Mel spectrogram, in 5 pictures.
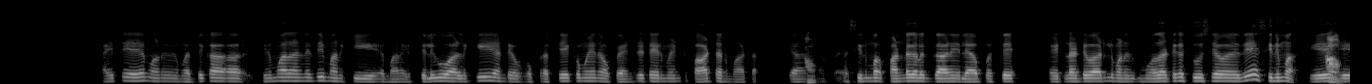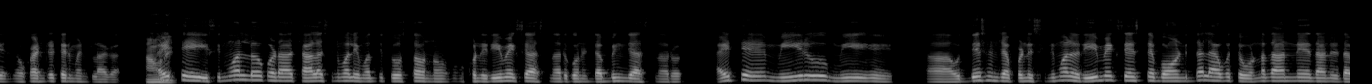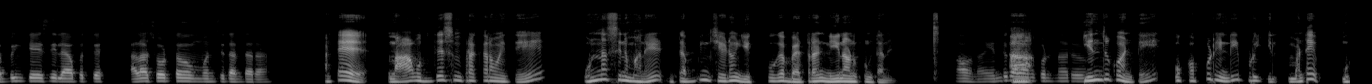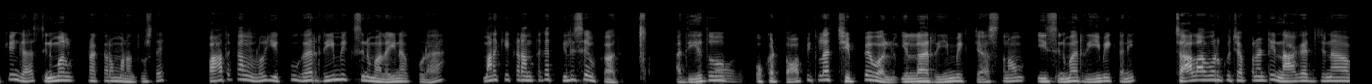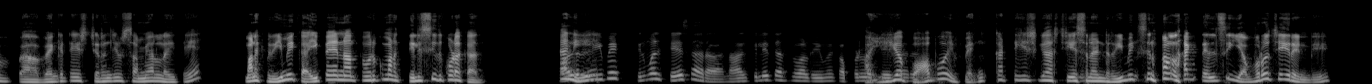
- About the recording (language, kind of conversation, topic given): Telugu, podcast, సినిమా రీమేక్స్ అవసరమా లేక అసలే మేలేనా?
- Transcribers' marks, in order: in English: "ఎంటర్‌టైన్‌మెంట్ పార్ట్"; other noise; in English: "ఎంటర్‌టైన్‌మెంట్‌లాగా"; in English: "రీమేక్స్"; in English: "డబ్బింగ్"; in English: "రీమేక్స్"; in English: "డబ్బింగ్"; in English: "డబ్బింగ్"; in English: "బెటర్"; lip smack; in English: "రీమిక్స్"; lip smack; in English: "టాపిక్‌లా"; in English: "రీమిక్"; in English: "రీమీక్"; in English: "రీమీక్"; in English: "రీ రీమేక్"; in English: "రీమేక్"; in English: "రీమిక్స్"; laughing while speaking: "సినిమాలు నాకు తెలిసి"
